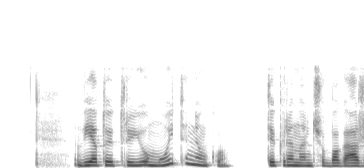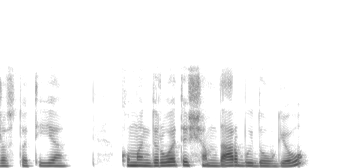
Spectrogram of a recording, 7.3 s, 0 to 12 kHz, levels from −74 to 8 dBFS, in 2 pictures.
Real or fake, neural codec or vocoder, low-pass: real; none; 7.2 kHz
